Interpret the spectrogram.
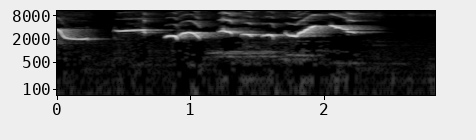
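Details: Oriental magpie-robin (kacer) song used as a lure to prompt untrained birds to sing: a descending whistle, then a run of clear rising and falling warbled notes in quick succession, with a quiet background.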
